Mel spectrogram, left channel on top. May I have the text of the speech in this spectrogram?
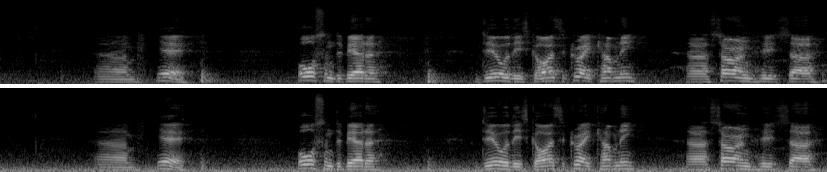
yeah, awesome to be able to deal with these guys. A great company. Soren, who's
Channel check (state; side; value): noise; right; rumble, 8 dB below the sound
